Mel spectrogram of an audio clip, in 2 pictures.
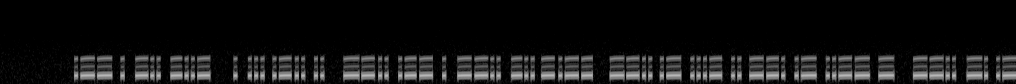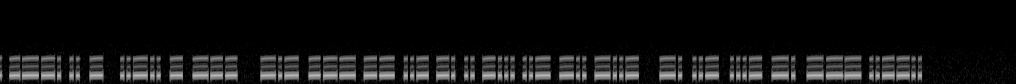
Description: Morse code (Russian alphabet), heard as a keyed tone, hand-sent with a bug key, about 38 wpm, 420 Hz. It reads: ВЕДЬ ЕСЛИ ЗВЕЗДЫ ЗАЖИГАЮТ ЗНАЧИТ ЭТО КОМУНИБУДЬ НУЖНО?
